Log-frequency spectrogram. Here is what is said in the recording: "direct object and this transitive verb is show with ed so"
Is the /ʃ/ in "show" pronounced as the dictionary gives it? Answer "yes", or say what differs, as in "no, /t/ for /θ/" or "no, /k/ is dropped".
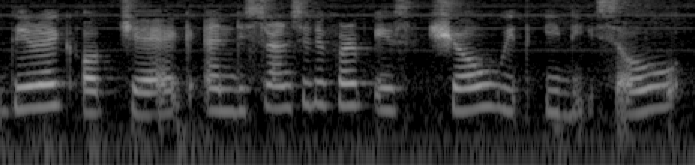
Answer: yes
